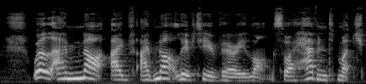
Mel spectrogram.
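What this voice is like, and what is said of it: Usual voice. Nothing is said of it.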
